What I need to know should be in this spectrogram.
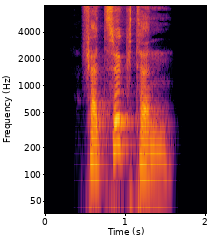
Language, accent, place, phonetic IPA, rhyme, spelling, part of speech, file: German, Germany, Berlin, [fɛɐ̯ˈt͡sʏktn̩], -ʏktn̩, verzückten, adjective / verb, De-verzückten.ogg
- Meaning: inflection of verzückt: 1. strong genitive masculine/neuter singular 2. weak/mixed genitive/dative all-gender singular 3. strong/weak/mixed accusative masculine singular 4. strong dative plural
